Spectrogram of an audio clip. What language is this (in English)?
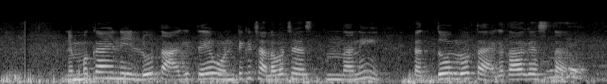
Telugu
